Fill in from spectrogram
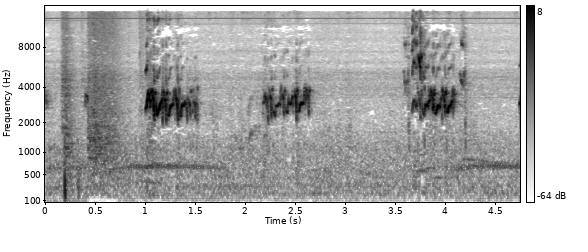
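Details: Budgerigars in a breeding colony give three bursts of bright, wavering warbled chirps about a second apart, with quiet pauses between.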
